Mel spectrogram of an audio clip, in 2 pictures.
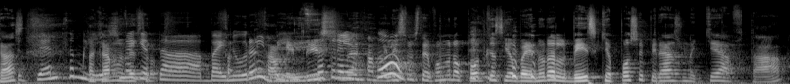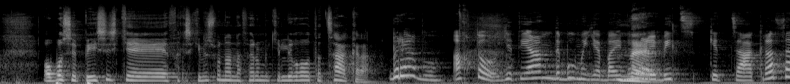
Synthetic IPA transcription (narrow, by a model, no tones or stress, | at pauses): ɐst̪ðenθɐmiɐkiɐnsuumemeɐt̪ɐbɐjnuɾɐlɐmiliɐsɾelθɐmioisumest̪oe̞po̞me̞no̞po̞t̪kɐst̪ʝɐbɐjnuɾɐlbit͡sce̞po̞se̞piɾeɐzunece̞ɐft̪ɐ | o̞po̞se̞pisisce̞θɐksecinisume̞nɐːnɐfe̞ɾume̞ce̞liɣo̞t̪ɐt͡sɐkɾɐ̰ | bɾɐvo̞ɐft̪o̞ʝɐt̪iɐnðebumeʝɐbɐjneɾɐlbit͡s | cet̪ɐt͡sɐkɾɐθɐ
